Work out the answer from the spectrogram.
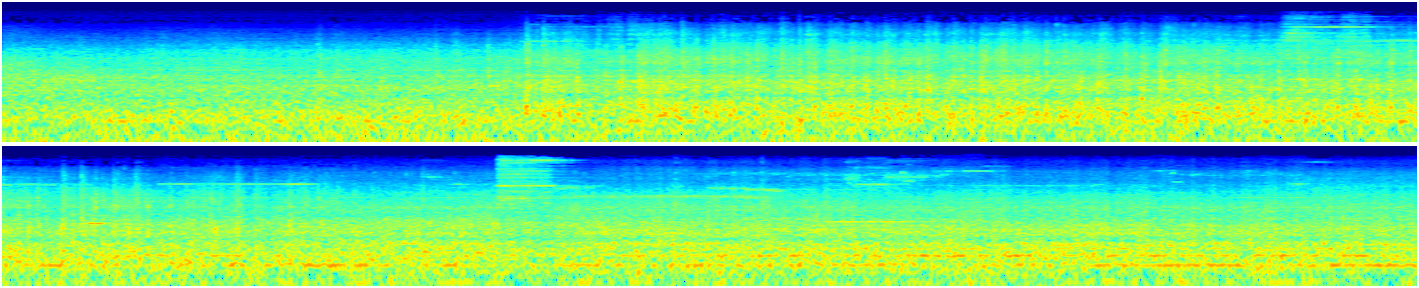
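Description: V/Line VLocity diesel railcars rolling through the approach tracks, a steady rumble of wheels and engines that grows louder about five seconds in as the sets draw near. Through the middle, short high wheel squeals come several times as they take the curves and points.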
